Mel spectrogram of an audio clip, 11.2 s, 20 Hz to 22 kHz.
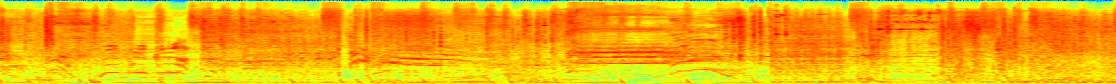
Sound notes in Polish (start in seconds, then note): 3.4 wrzask; 3.5 szaleńczy śmiech; 5.6 wrzask; 5.9 jęk wysiłku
